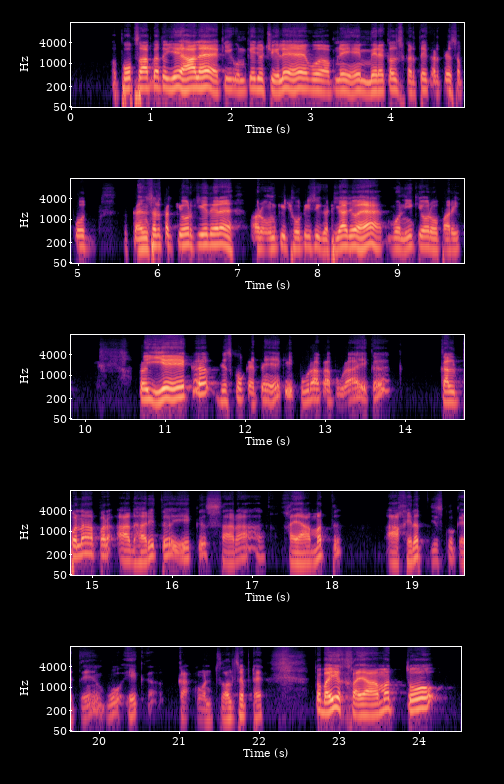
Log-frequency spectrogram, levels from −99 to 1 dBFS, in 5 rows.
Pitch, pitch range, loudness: 155 Hz, 140-180 Hz, -24 LUFS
